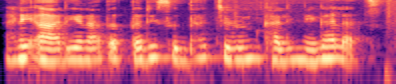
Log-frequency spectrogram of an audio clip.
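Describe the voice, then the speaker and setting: A woman narrating a romantic serial story in a steady storytelling manner. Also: fairly high pitch, moderate pace, breathy edge.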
